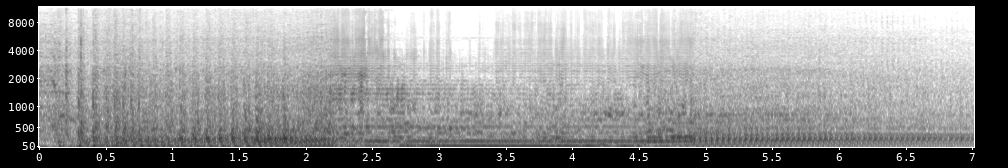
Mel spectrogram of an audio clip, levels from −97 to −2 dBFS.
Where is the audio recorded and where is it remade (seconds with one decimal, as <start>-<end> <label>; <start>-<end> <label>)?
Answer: 0.0-2.2 recorded; 2.2-4.9 remade; 4.9-7.0 recorded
